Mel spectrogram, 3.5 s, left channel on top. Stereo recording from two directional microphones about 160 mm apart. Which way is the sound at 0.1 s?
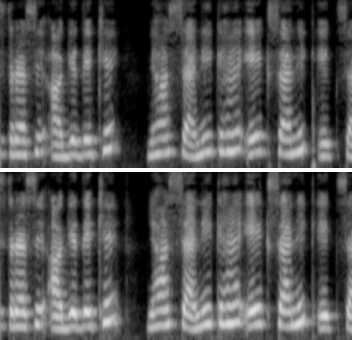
35° right (ahead or behind).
